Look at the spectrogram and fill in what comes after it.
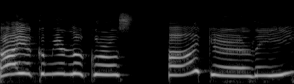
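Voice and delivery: put-on baby-talk voice of the kind used for pets. Performing a pet voice after being asked to: pet voice. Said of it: "let me hear your pet voice".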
